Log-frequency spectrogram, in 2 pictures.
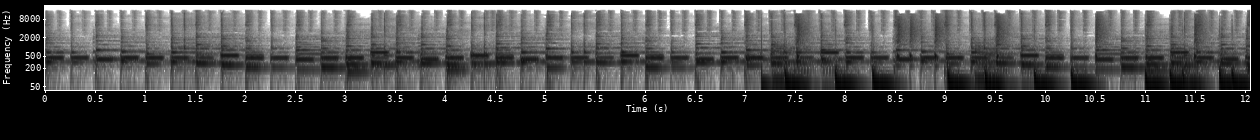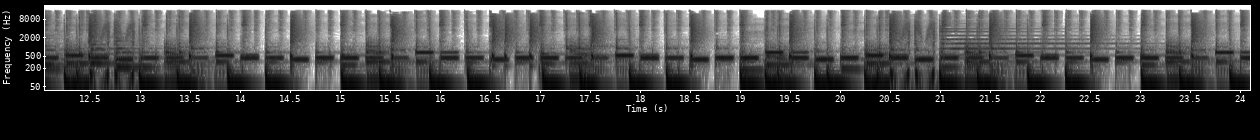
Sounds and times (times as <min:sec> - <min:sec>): Music: 0:00.0 - 0:24.1.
